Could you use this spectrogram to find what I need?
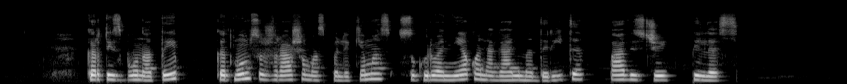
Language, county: Lithuanian, Kaunas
